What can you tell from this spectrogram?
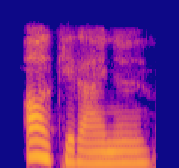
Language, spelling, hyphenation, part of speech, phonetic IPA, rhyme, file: Hungarian, alkirálynő, al‧ki‧rály‧nő, noun, [ˈɒlkiraːjnøː], -nøː, Hu-alkirálynő.ogg
- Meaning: vicereine (a woman who is a viceroy)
